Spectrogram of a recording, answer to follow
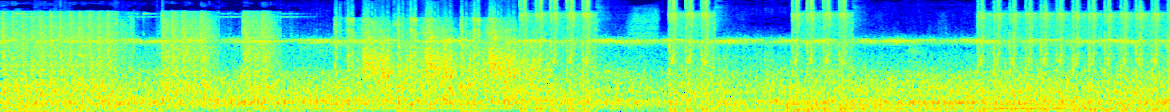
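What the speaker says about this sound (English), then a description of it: "light arms firing here" Light arms gunfire in the World War II strategy game Combat Mission: Beyond Overlord, with sustained rapid bursts of machine-gun and rifle fire crackling continuously over a steady battlefield din, no voices present.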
